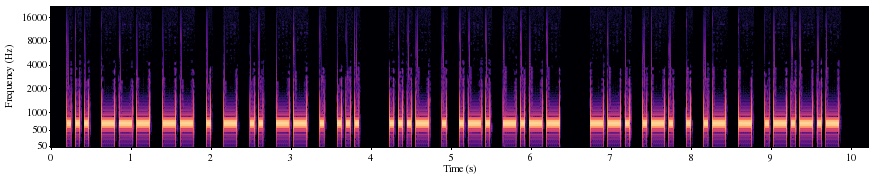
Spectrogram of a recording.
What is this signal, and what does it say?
Morse code, heard as a keyed tone, about 22 wpm, 700 Hz. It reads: SOMETIMES VERY GREAT.
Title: Sentences from Top 1200 Words 22wpm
